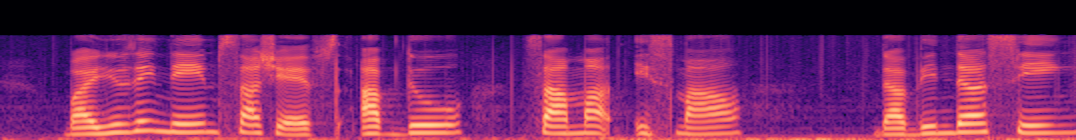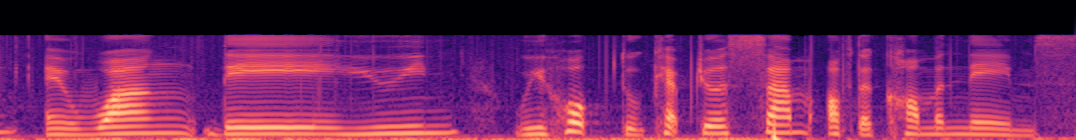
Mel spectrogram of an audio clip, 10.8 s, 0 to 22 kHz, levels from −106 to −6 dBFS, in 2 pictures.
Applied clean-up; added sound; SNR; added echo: none; Crackle; 12 dB; none.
